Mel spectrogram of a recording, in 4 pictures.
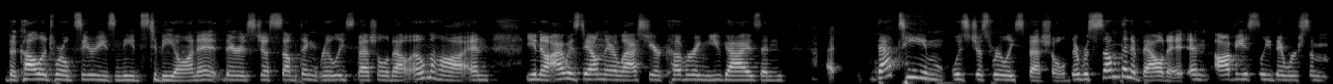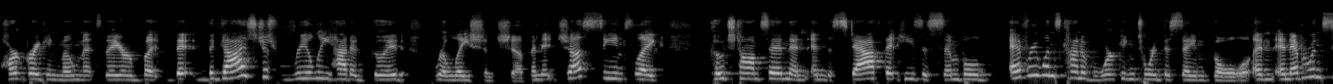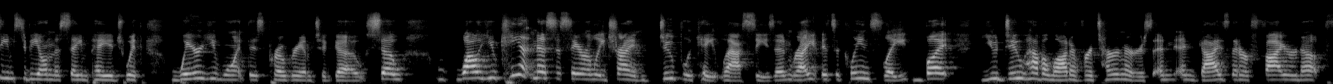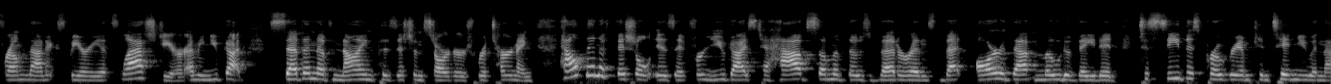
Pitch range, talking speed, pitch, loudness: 205-250 Hz, 190 wpm, 220 Hz, -26 LUFS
